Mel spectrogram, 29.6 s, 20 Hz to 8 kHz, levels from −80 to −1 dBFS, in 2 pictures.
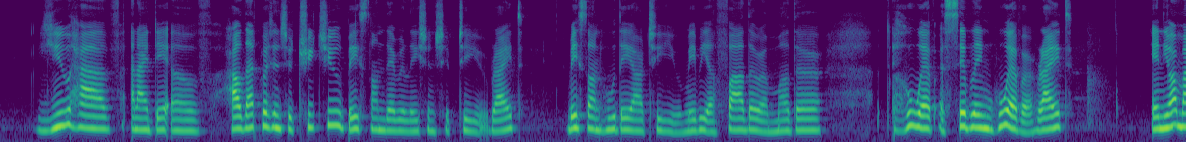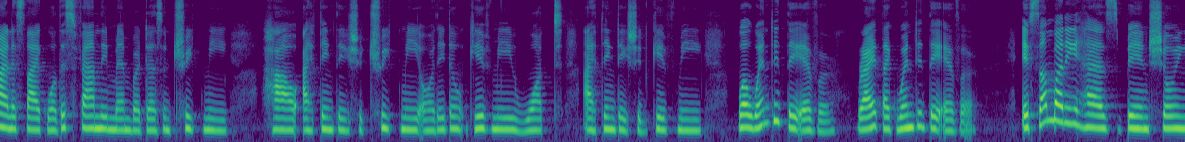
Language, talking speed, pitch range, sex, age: English, 165 wpm, 195-225 Hz, female, 20-39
